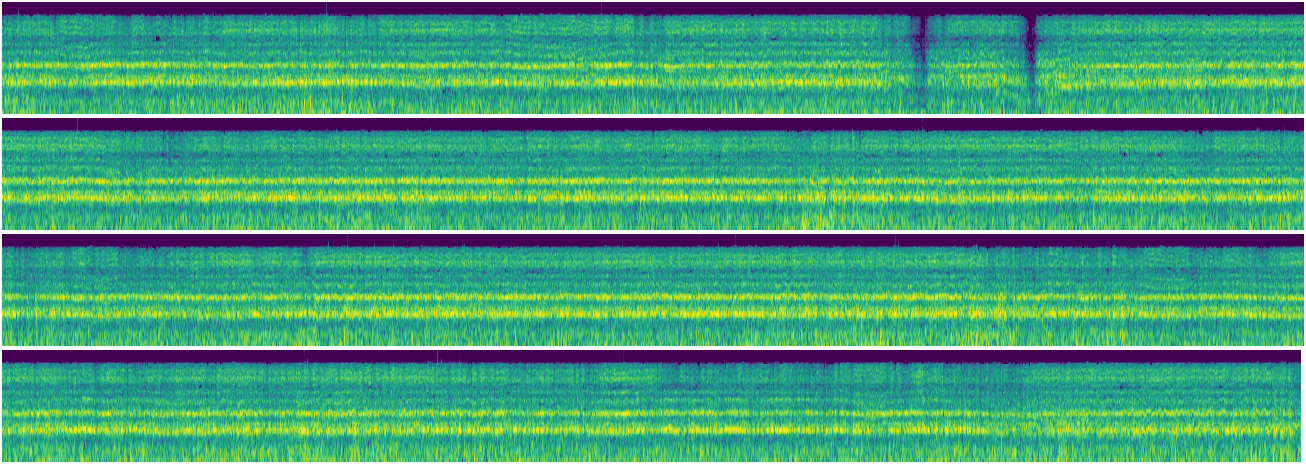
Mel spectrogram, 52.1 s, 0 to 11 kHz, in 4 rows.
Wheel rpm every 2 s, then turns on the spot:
230, 230, 220, 210, 140, 160, 220, 230, 230, 230, 240, 230, 230, 230, 230, 230, 230, 230, 220, 230, 230, 230, 230, 230, 210, 190.
8-10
